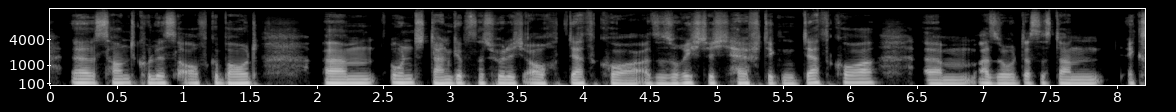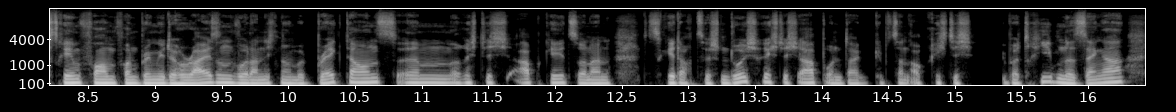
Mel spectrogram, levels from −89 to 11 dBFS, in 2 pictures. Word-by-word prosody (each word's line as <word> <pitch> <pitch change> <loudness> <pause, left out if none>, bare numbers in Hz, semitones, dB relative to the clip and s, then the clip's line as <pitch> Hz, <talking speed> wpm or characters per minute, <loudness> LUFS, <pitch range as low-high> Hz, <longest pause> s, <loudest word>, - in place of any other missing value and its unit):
äh, 135 -1 +4
Soundkulisse 135 -1 -1
aufgebaut. 125 -1 0 0.5
Ähm, 130 0 +5
und 140 -2 +1
dann 120 +1 +4
gibt's 130 -1 -2
natürlich 125 -1 0
auch 120 -1 -1
Deathcore, 120 -3 -1
also 115 -1 -4
so 115 +1 0
richtig 125 -1 -1
heftigen 120 -3 -2
Deathcore. 145 +2 0 0.3
Ähm, 115 0 -2
also 120 -2 0
das 125 +2 -4
ist 125 - -8
dann, 120 0 +1 0.2
äh, - - -6
Extremform 130 -1 +4
von 120 0 +3
Bring 125 +1 +4
me 125 - +6
the 115 - +5
Horizon, 130 +5 +4
wo 120 - +5
dann 120 0 +3
nicht 120 - -2
nur 120 - +2
mit 110 -2 -2
Breakdowns, 150 +4 +2
ähm, 140 -1 +1
richtig 135 0 -4
abgeht, 135 +1 -2
sondern 120 -1 +1 0.3
das - - -10
geht 130 -2 +2
auch 115 - -2
zwischendurch 125 - -1
richtig 140 -4 -3
ab 140 0 0
und 115 -1 -2
da 110 - -1
gibt's 115 +3 -16
dann 125 - -5
auch - - -6
richtig 120 -3 -5 0.2
übertriebene 130 +2 -1
Sänger, 140 - +1
125 Hz, 185 wpm, -23 LUFS, 120-135 Hz, 0.5 s, me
